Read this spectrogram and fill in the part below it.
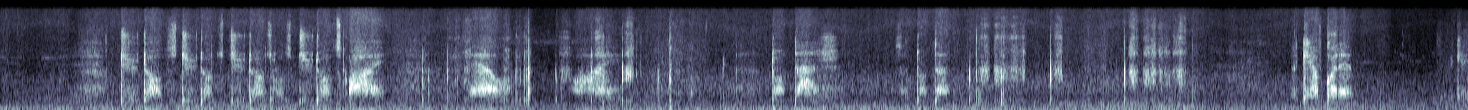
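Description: A man talks quietly nearby.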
